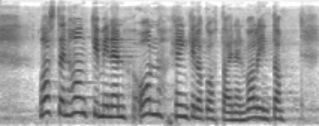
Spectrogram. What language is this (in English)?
Finnish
